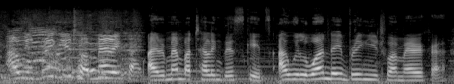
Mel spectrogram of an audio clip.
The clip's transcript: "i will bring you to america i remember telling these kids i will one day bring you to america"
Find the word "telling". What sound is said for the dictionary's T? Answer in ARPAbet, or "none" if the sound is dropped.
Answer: T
